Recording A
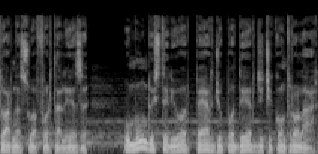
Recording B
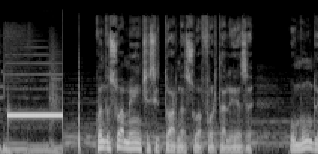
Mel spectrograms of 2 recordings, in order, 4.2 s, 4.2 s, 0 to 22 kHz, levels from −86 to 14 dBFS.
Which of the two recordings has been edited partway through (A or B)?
B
